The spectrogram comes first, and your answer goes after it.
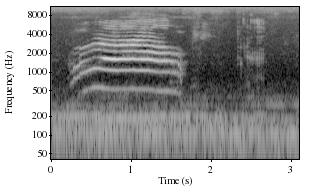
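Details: Street cat giving one drawn-out meow about a second and a half long, steady in pitch with rich harmonics, over a constant low rumble of background noise.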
